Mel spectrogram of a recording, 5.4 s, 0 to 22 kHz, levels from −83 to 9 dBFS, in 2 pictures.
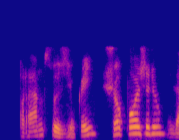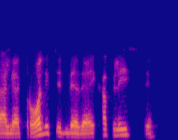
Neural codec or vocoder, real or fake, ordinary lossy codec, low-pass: codec, 24 kHz, 0.9 kbps, WavTokenizer, medium speech release version 2; fake; Opus, 16 kbps; 5.4 kHz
